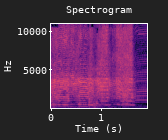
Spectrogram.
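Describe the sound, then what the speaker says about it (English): A Saker mini cordless rotary tool drilling holes into a plant container gives a loud, close, high-pitched whine that wavers as the bit bites in, then drops off sharply near the end. "And it just drills right on in."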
